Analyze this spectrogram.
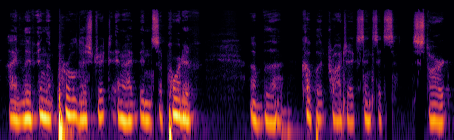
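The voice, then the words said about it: Slightly hoarse voice. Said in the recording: “I was a little hoarse.”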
